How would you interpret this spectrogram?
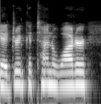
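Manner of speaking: ordinary talk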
